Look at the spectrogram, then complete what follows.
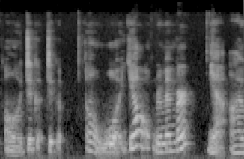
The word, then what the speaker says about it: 这: So you can say 这 zhi, 这 raise your tongue when you pronounce 知 and spread your lips.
